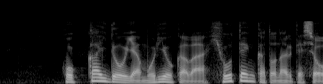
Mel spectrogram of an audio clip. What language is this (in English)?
Japanese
